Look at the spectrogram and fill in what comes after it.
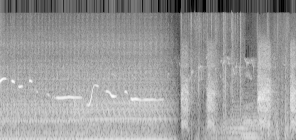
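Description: Bird calls: short whistled notes and quick rising calls over a low steady engine hum, then, after a cut about three and a half seconds in, a run of harsh, raspy calls.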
